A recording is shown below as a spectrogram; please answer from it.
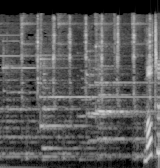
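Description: Clock-style ticking sound effect for a quiz countdown timer, over light background music; a voice comes in near the end.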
